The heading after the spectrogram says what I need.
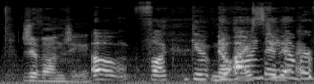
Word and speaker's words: Givenchy: Why, it's a Givenchy. Givenchy.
